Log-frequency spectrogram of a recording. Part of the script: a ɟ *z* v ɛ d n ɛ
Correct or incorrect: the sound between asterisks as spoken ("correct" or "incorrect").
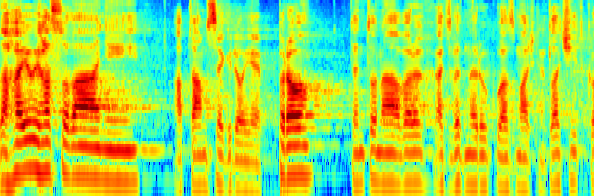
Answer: correct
